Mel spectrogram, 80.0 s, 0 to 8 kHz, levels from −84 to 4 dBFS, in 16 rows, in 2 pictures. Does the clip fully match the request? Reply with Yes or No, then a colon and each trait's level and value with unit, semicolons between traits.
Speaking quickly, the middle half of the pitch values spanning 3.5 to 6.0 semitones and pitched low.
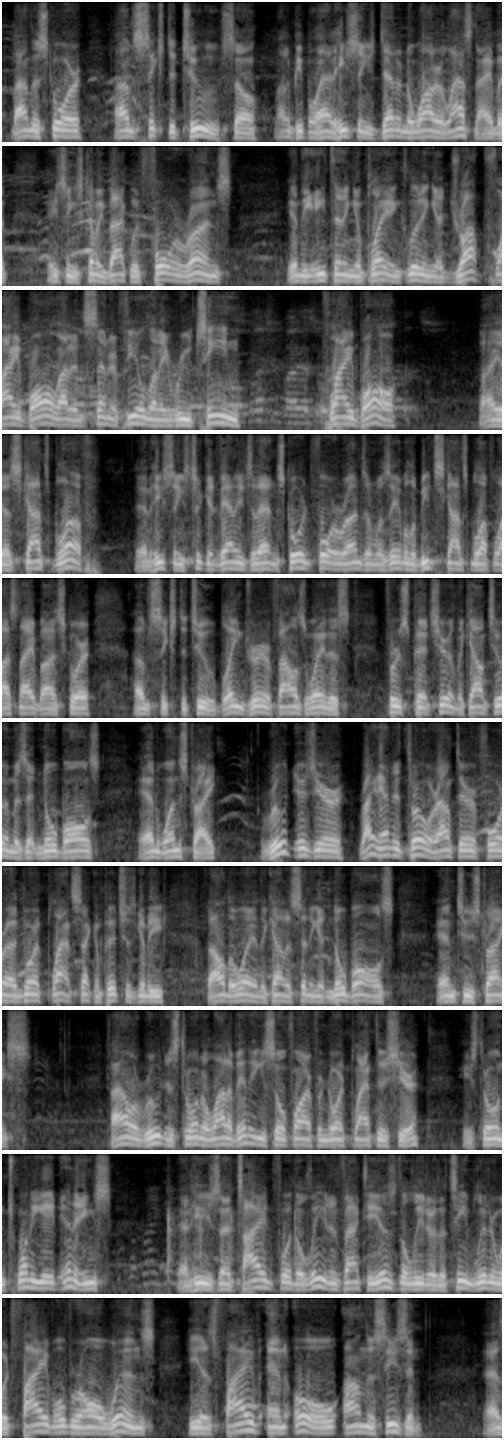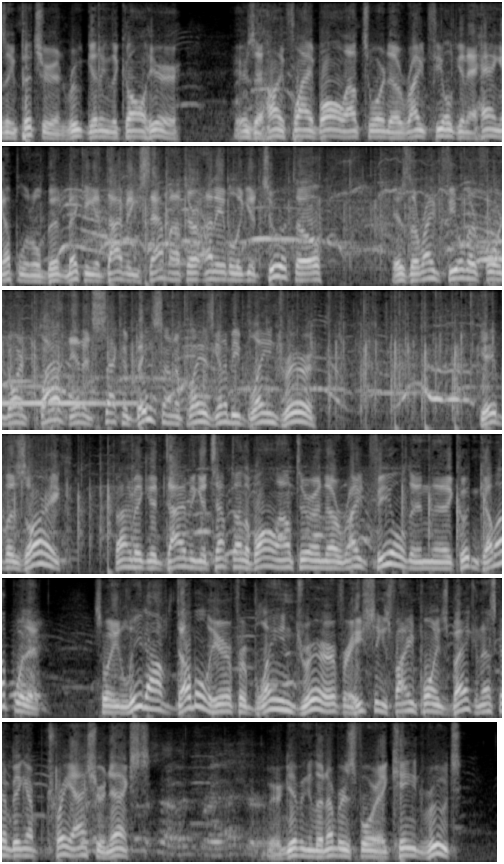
Yes: fast, 210 wpm; average, 3.8 semitones; low, 130 Hz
